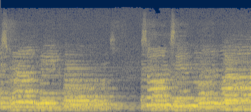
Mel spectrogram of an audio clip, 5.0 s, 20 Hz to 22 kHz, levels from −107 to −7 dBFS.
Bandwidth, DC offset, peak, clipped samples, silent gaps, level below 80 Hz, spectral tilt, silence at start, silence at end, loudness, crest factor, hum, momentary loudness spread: 16.5 kHz; under 0.1%; -6 dBFS; under 0.1%; none; -54 dBFS; -6 dB/octave; 0 s; 0 s; -20 LUFS; 14 dB; none; 11 LU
